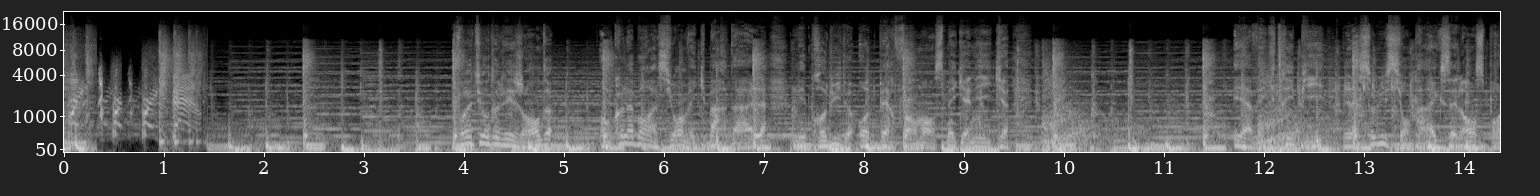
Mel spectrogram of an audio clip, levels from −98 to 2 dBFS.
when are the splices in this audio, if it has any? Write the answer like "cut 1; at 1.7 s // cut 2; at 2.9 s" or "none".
cut 1; at 1.5 s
